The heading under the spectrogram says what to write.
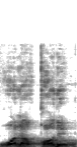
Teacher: قاف کو پر پڑھنا ہے اور دال میں قلقلہ کرنا ہے۔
